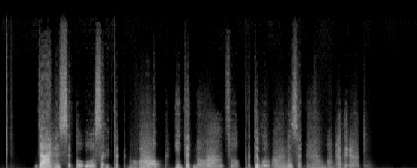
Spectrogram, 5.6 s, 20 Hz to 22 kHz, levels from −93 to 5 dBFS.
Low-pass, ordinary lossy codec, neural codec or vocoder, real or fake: 19.8 kHz; none; codec, 44.1 kHz, 0.9 kbps, DAC; fake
